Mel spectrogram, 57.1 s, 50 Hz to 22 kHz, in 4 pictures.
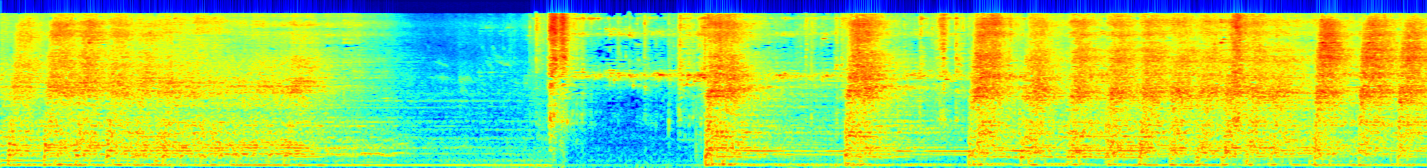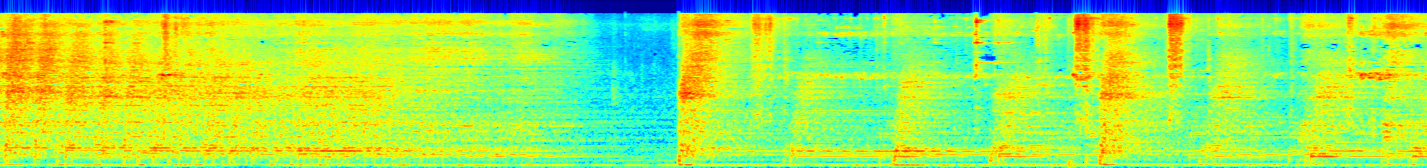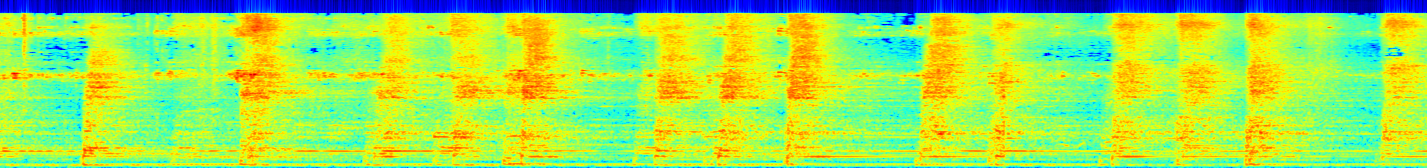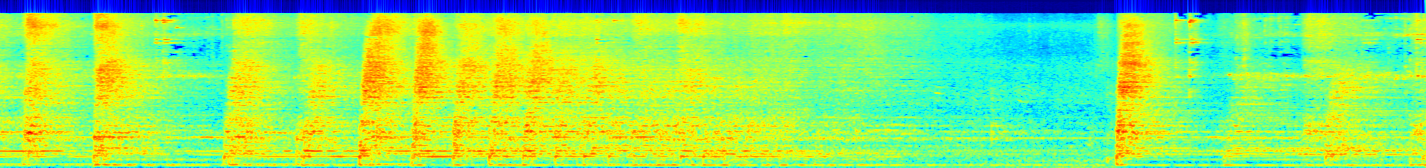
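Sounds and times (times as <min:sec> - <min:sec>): drums and cymbals: 0:00.0 - 0:57.0
sustained melodic tones: 0:03.4 - 0:18.8, 0:21.8 - 0:57.0.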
